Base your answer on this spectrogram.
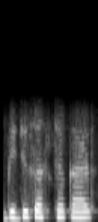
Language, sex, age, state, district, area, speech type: Odia, female, 18-30, Odisha, Koraput, urban, conversation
